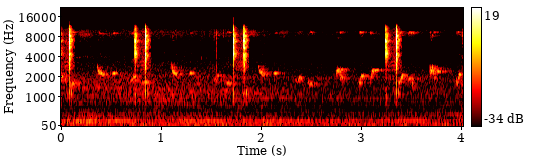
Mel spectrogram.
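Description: Computer mouse clicking four times, each click a quick pair of ticks, over a low steady hum.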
